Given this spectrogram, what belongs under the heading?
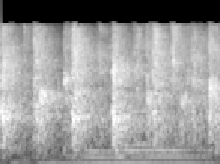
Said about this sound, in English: Who in here are nerds? Clap your hands so the audio podcast can hear.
